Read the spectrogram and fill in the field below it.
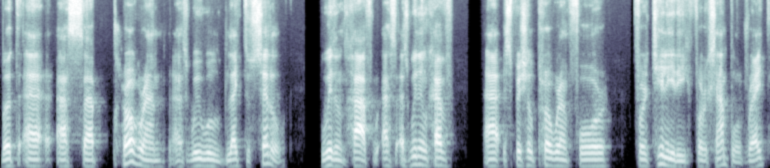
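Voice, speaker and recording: A man with a Mexican accent speaks at a moderate pace and medium pitch. His tone is dark and mellow, over a quiet background. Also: ordinary pitch variation. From Mexico City, Mexico. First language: Spanish. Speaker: pediatric colorectal surgeon. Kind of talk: interview, conversational. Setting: remote call. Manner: slightly hesitant, with fillers.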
